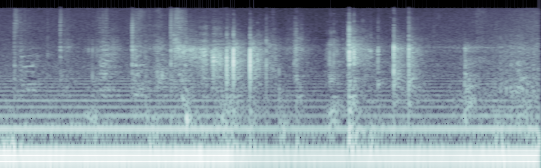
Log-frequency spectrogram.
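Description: A page of paper rustles as it turns.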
